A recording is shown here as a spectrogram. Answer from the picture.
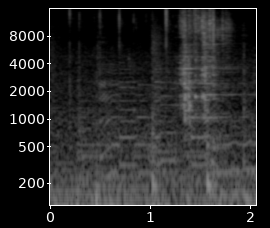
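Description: A long-handled perforated metal shovel scraping and clinking against the coals and steel of a smoker's firebox, a short clatter about a second and a half in. Soft background music plays underneath.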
